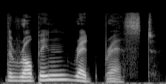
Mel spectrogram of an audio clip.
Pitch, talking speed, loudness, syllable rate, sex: 175 Hz, 110 wpm, -17 LUFS, 3.4 syllables/s, female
